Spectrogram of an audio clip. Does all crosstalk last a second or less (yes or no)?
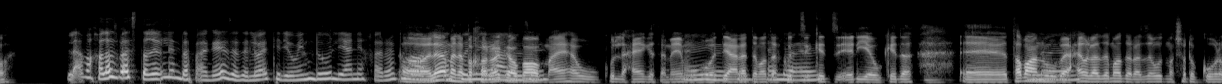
no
